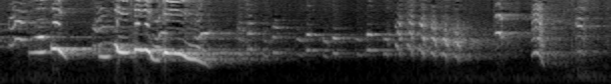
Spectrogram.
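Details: Javan black-naped oriole in full song, giving a pair of mellow descending whistled slurs, then softer twittering and a short final whistle.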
